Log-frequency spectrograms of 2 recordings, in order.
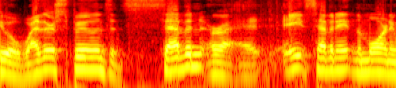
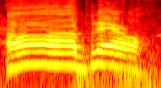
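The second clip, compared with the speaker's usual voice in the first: surprised; 10 semitones higher, 6 dB louder, much slower than usual. Real, not acted. Spots a barrel in game.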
